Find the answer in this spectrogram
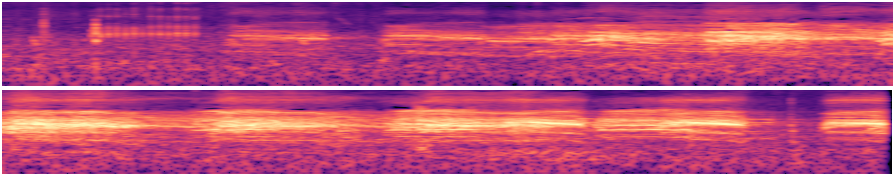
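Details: Thirsty crows calling: harsh, drawn-out, rasping caws follow one another almost without pause, each lasting about a second, over steady background noise.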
